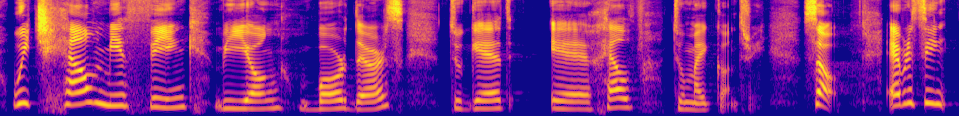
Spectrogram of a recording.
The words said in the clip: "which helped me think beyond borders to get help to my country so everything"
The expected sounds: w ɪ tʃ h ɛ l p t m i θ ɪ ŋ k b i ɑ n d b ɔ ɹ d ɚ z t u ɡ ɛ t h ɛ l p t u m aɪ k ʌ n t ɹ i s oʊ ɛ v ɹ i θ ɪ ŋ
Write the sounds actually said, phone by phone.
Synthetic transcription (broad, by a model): w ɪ tʃ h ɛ l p m i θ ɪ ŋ k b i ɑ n b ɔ ɹ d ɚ s t u ɡ ɛ t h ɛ l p t u m aɪ k ʌ n t ɹ i s oʊ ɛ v ɹ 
